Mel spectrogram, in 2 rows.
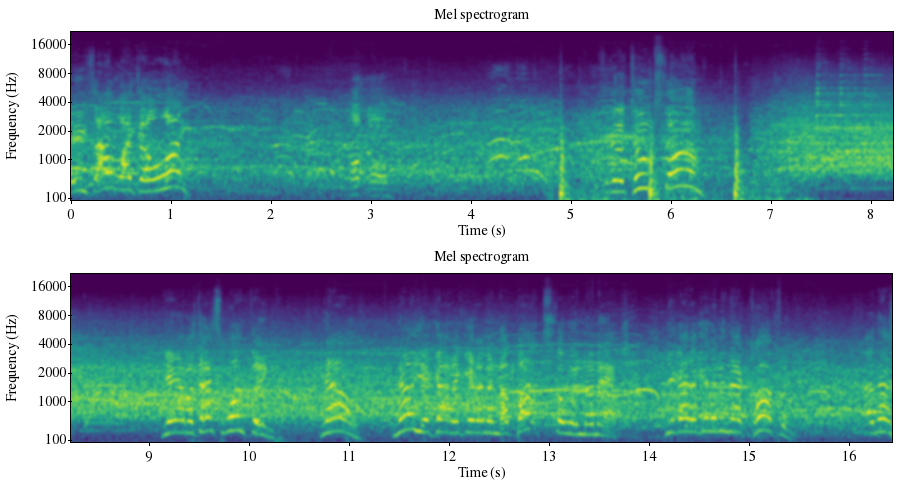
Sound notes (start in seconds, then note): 7.0 bell rings; 7.2 audience cheers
